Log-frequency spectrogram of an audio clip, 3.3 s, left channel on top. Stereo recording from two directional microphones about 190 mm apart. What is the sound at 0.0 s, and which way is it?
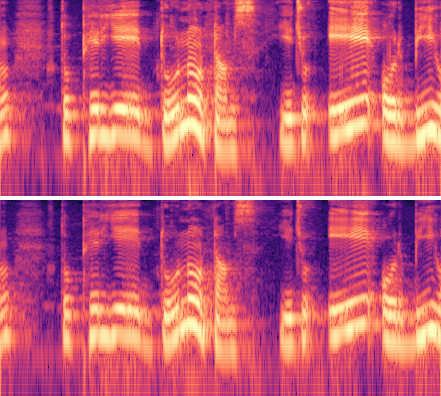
Speech, 10° left (ahead or behind).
